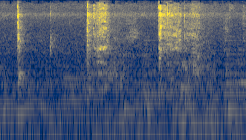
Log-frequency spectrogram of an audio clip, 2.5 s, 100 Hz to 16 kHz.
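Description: Stirring a Marathi-style tempering with curry leaves in a home kitchen pan, with three scraping spoon-against-pan strokes spaced about every 0.7 seconds over a soft background sizzle, close and fairly clear with no talking.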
